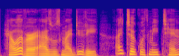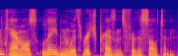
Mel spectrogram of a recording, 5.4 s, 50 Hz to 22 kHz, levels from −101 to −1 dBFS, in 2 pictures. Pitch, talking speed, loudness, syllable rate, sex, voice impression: 140 Hz, 200 wpm, -19 LUFS, 5.2 syllables/s, male, masculine, slightly adult-like, slightly clear, refreshing, sincere, friendly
